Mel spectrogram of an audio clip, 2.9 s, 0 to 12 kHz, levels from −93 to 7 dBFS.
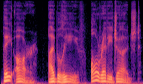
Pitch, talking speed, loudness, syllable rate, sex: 105 Hz, 125 wpm, -17 LUFS, 5.0 syllables/s, male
